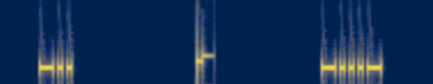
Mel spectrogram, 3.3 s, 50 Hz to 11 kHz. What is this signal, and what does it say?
Morse code, heard as a keyed tone, about 36 wpm, 700 Hz. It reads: D <BT>
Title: Single Character (Letter:Number:Punctuation:Prosign) Alt 35wpm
